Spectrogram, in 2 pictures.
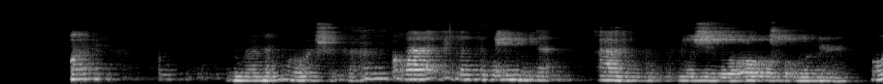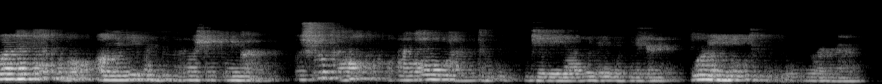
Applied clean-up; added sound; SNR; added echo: neural mask model DeepFilterNet 3.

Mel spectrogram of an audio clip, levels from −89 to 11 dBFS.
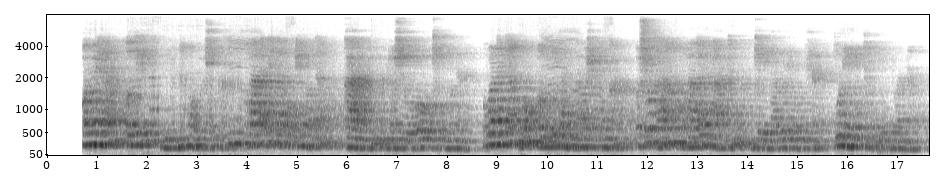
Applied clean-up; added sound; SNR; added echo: neural separator model SepFormer DNS4.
